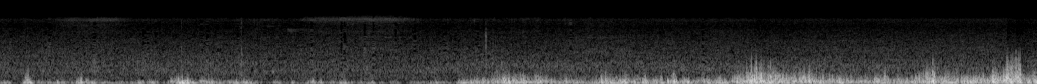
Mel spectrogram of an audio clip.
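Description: Wind rumbling on the microphone in uneven gusts, getting louder about halfway through.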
